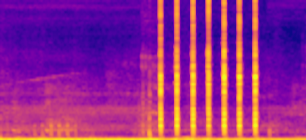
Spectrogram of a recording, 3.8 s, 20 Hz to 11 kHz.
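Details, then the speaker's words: 2014 VW Eos 2.0T after replacing one temperature flap motor and basic setting: seven sharp clicks, about five a second, over a steady hum as a flap still jams; second faulty flap motor (V158/V425) suspected, needs replacing. "Sounds like it's still jamming. It's supposed to have a smooth transition in there."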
